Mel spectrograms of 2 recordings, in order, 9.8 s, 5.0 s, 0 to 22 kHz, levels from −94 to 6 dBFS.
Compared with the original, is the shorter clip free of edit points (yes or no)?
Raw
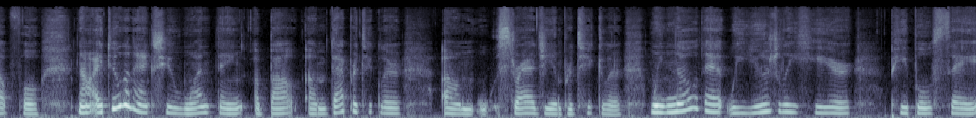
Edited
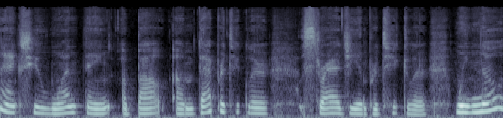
no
